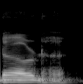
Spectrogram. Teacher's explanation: ड और ढ जो है जब ड और ढ बोलेंगे तो ओठ मतलब जीभ जो है वो हल्का फोल्ड होकर पीछे की तरफ जाएगा और झटके से आवाज निकलेगी · इनके उच्चारण में जीहवा नोक उलट कर नीचे के हिस्से से कठोर तालु के झटके से छूती है। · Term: उत्क्षिप्त, उत्क्षिप्त या दुगण व्यंजन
